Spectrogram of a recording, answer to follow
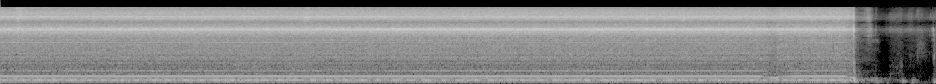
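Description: Electric drill running at a steady speed, spinning a snowmobile water pump shaft against fine emery cloth to sand out a groove worn by a seal. Near the end the motor's pitch sags briefly, recovers, and then it cuts off.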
